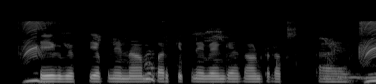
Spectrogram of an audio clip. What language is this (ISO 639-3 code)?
hin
